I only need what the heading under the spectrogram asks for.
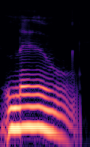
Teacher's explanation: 你应该开头是放松，后面嘟起来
